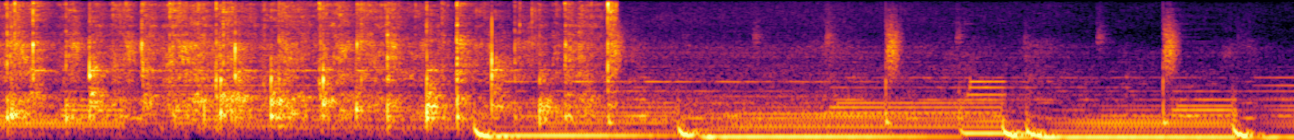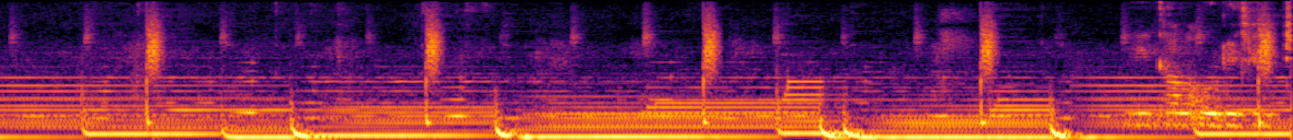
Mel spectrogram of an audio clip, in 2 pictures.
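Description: A spoon whisks dalgona coffee by hand in a glass or bowl, steady rhythmic clinking and scraping strokes repeating close up for many seconds.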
